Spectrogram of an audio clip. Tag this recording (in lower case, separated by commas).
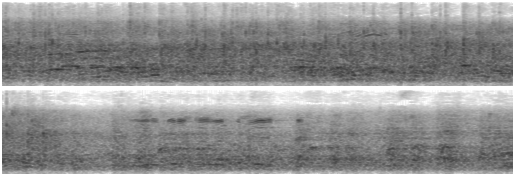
bow-wow, speech, yip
